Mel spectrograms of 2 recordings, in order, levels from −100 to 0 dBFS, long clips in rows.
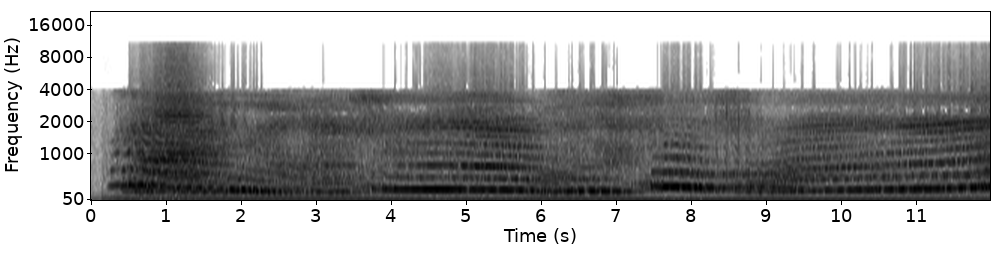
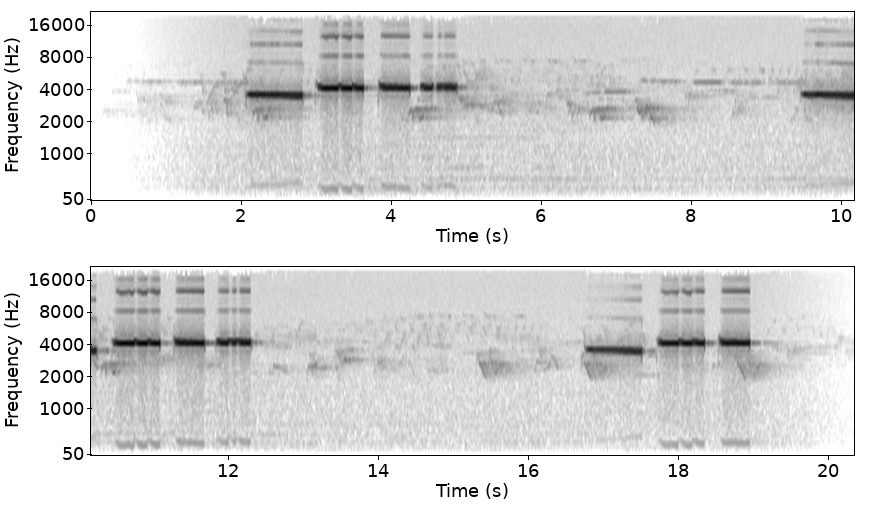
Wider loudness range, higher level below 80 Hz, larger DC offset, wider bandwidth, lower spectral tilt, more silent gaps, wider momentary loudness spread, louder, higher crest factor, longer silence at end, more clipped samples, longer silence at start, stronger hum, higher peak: second, 3 LU vs 14 LU; first, -32 dBFS vs under -90 dBFS; first, 10% vs under 0.1%; second, 11 kHz vs 17.5 kHz; first, -5 dB/octave vs 6 dB/octave; neither; second, 9 LU vs 12 LU; about the same, -7 LUFS vs -8 LUFS; second, 8 dB vs 14 dB; second, 0 s vs 1.4 s; first, 3% vs under 0.1%; second, 0 s vs 2.1 s; neither; about the same, 0 dBFS vs -2 dBFS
